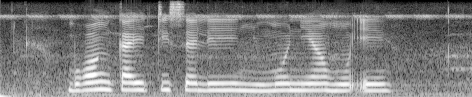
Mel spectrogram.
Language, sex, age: Southern Sotho, female, 30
